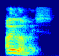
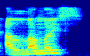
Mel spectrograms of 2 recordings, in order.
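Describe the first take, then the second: First: "Oilomos" opening on an oi diphthong; read as Oilomos. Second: "Alomos" starting with a short plain a; read as Alomos. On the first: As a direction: say "Oilomos" with oi at the start. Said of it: "but Oilomos". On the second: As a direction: say "Alomos" with an opening a, not oi. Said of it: "Don't pronounce it as Alomos". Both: Shown as a demonstration.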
